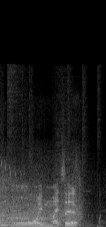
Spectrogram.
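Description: A person's drawn-out vocal call lasting about a second and a half, with background music under it.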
